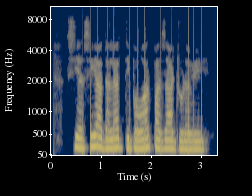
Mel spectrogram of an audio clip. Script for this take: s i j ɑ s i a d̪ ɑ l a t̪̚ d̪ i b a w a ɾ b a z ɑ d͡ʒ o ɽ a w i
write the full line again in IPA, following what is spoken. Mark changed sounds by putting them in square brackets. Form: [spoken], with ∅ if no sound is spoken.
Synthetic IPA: s i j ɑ s i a d̪ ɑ l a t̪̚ d̪ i b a w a ɾ [p] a z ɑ d͡ʒ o ɽ a w i

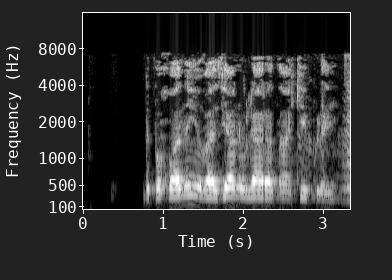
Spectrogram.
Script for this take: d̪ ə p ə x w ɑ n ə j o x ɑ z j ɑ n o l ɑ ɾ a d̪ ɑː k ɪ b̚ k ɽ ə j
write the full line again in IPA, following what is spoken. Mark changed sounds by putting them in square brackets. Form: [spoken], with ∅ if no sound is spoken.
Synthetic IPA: d̪ ə p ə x w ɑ n ə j o [ɣ] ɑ z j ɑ n o l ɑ ɾ a [t̪] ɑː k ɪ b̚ k ɽ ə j

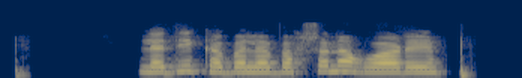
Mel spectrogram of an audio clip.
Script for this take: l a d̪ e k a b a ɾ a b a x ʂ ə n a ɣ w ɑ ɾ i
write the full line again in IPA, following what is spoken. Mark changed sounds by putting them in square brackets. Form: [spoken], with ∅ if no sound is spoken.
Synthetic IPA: l a d̪ e k a b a [l] a b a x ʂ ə n a ɣ w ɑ [ɽ] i

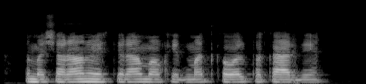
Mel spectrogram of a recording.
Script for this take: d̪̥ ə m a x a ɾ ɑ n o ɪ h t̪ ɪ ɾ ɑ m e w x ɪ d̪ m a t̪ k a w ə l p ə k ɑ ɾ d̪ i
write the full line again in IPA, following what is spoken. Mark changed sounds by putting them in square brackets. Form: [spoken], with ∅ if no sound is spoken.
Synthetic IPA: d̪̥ ə m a [ʃ] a ɾ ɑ n o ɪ h t̪ ɪ ɾ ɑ m [a] w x ɪ d̪ m a t̪ k a w ə l p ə k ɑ ɾ d̪ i

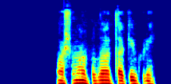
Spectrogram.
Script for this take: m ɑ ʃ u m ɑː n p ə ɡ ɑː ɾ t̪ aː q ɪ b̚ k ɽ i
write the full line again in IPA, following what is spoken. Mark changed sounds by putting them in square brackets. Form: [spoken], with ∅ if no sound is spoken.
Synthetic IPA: m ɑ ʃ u m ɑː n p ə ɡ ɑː ɾ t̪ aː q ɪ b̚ k ɽ i

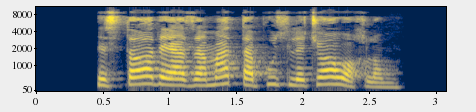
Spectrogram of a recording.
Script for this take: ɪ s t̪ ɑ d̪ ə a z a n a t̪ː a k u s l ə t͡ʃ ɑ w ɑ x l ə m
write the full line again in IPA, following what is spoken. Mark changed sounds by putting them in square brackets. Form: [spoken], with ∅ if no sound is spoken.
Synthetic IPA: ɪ s t̪ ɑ d̪ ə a z a [m] a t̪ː a [p] u s l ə t͡ʃ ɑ w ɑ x l ə m

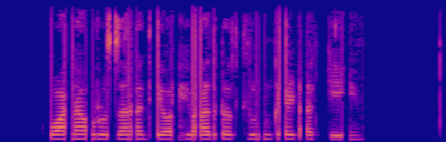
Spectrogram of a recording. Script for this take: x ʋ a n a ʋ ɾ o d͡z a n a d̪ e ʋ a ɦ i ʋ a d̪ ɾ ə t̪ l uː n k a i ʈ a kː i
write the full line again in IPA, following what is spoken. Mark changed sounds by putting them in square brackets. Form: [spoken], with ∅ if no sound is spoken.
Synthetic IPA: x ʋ a n a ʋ ɾ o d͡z a n a d̪ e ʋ a ɦ i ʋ a d̪ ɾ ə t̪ l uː n k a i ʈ a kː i

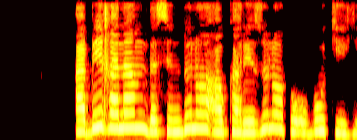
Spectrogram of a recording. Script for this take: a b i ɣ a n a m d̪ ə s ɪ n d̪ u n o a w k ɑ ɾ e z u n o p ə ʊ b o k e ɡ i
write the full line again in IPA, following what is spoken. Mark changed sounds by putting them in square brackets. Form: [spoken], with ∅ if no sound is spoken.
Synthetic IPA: a b i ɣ a n a m d̪ ə s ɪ n d̪ u n o a w k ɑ ɾ e z u n o p ə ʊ b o k e ɡ i

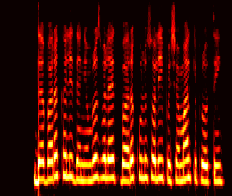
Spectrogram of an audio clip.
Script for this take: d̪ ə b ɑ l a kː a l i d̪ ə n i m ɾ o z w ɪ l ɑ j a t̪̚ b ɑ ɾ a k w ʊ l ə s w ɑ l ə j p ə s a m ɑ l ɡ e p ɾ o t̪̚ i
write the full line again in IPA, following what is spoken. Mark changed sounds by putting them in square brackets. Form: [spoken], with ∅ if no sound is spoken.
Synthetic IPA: d̪ ə b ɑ [ɾ] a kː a l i d̪ ə n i m ɾ o z w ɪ l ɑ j a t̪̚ b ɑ ɾ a k w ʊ l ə s w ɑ l ə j p ə [ʃ] a m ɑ l [k] e p ɾ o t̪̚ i

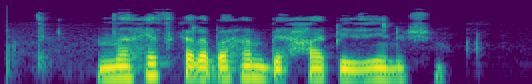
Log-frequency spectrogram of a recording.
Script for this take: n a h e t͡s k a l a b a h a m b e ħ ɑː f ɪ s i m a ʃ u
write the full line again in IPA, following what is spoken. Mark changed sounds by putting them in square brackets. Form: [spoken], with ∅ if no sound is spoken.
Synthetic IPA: n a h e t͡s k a l a b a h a m b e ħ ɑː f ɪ [z] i [n] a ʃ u

